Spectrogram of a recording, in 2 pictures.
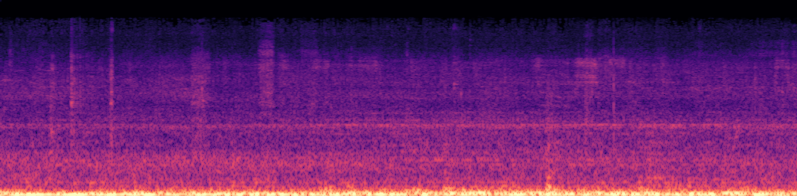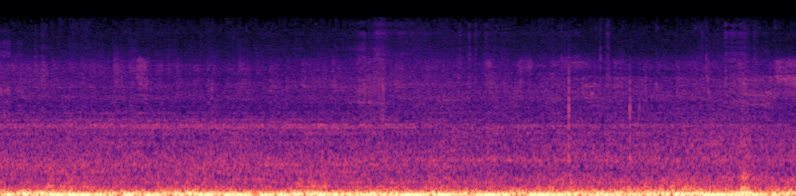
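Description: Passenger train running at speed, heard from inside an open-plan sleeper carriage: a steady low rumble with scattered light clicks and rattles.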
